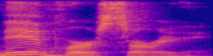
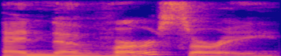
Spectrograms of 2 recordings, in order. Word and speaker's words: anniversary: RS ARR sry but you don't have to say anniversary and never sorry no it's more like an anniversary anniversary now this happens again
